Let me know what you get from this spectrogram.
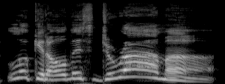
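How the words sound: It is said in a thick regional accent. The speaker calls it wrong. "this is a guy with a thick accent"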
